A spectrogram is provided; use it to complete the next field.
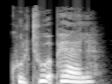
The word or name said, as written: kulturperle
